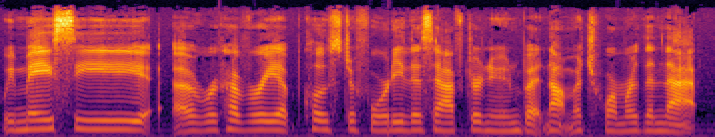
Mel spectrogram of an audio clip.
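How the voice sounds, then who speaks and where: A woman's voice: lowish voice, level tone, brisk, fairly bright tone. An American woman working as a meteorologist, giving a conversational weather report on the radio.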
